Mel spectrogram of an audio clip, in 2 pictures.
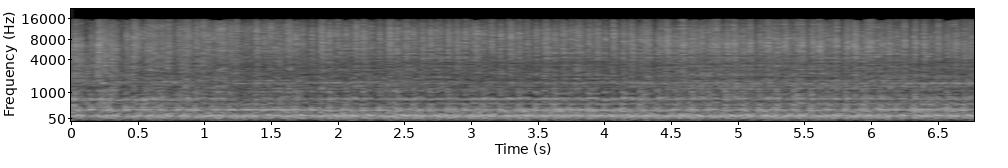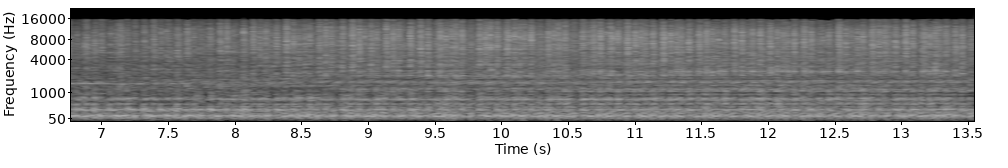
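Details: Turbo Nova after a cam swap, with plugs already fouled. Steady loud idle with a choppy, loping big-cam beat and no knocks or clatter: a lumpy cam idle.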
